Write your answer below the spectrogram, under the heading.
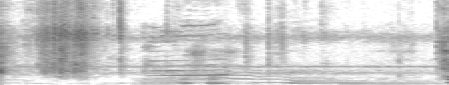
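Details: Pet cats fighting over food indoors while a person scolds them: a speech burst, then a long wavering meow that slides downward over about two seconds.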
